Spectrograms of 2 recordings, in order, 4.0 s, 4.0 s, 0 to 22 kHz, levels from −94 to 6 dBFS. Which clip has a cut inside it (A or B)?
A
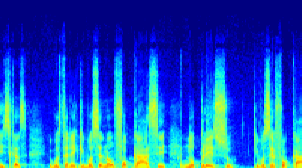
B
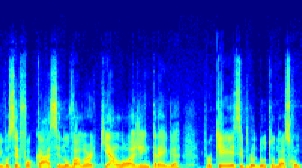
A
